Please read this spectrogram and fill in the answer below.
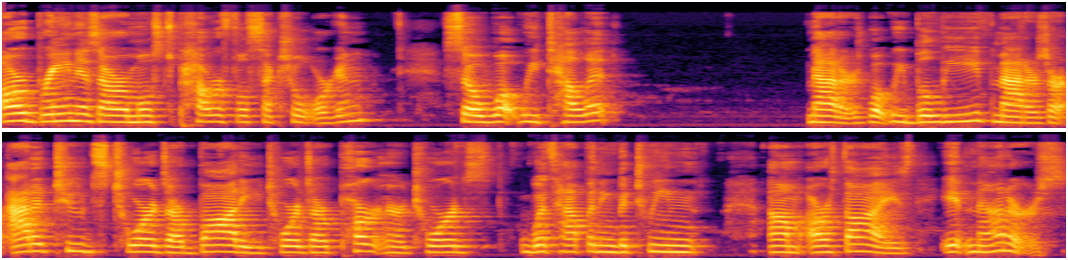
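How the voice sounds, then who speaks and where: With a slight Canadian accent, a woman speaks at a moderate pace in a medium pitch, her intonation monotone and flat. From Canada, Alberta. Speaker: sex and intimacy specialist. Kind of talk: live stream Q&A with chat. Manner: hesitant with frequent fillers.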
